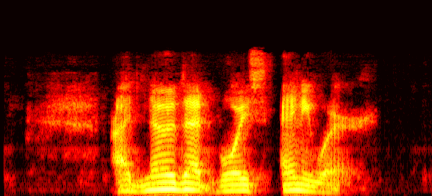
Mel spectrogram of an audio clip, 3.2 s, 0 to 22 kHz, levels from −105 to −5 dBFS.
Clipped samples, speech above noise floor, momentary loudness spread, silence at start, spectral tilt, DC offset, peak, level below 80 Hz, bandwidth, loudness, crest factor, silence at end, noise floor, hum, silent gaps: under 0.1%; 31 dB; 15 LU; 0.55 s; -6 dB/octave; under 0.1%; -4 dBFS; -56 dBFS; 7.6 kHz; -20 LUFS; 18 dB; 0.55 s; -51 dBFS; none; none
